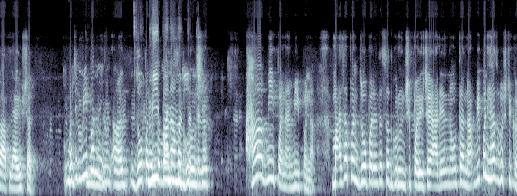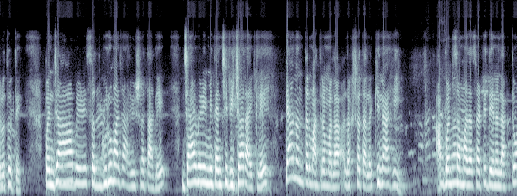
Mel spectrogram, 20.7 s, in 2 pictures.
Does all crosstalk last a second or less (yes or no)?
no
